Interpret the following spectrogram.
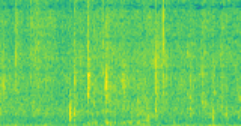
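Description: A few faint, scattered footsteps on a stage floor over a steady low hum.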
